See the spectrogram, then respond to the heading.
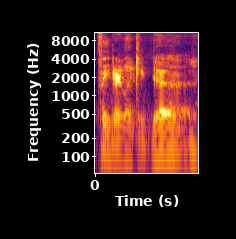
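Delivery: low, deep, slow, soft, menacing villain growl. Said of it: "Horace Pinker looks up and he's like".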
